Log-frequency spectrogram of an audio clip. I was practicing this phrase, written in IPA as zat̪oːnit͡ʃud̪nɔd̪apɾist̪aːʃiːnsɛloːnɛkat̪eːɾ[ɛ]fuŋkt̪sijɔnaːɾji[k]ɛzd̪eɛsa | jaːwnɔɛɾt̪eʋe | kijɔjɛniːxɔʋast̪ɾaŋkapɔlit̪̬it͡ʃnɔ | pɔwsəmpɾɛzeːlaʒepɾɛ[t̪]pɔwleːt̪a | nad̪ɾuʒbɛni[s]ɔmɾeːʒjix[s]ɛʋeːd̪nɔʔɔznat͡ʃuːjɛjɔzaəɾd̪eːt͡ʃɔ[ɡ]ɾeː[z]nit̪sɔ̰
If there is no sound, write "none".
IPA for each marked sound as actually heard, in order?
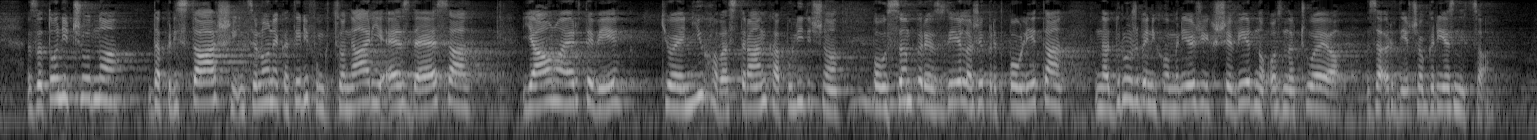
i, ʔ, t̪, x, ʃ, ɡ, z

